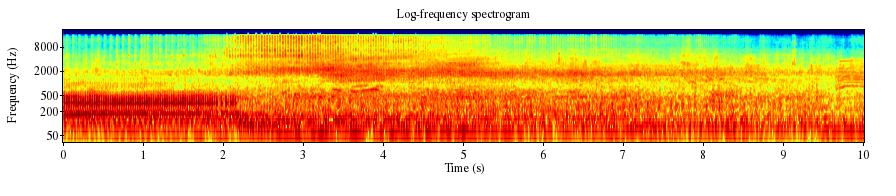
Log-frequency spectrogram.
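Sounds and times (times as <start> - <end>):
small engine idling: 0.0 - 8.6.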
